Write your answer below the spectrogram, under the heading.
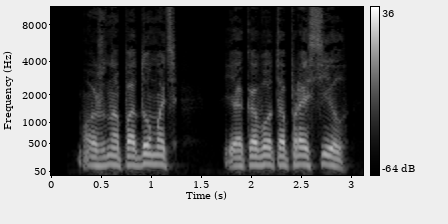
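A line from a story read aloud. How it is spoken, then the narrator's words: Grumbling. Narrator (Russian): продолжал бурчать я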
